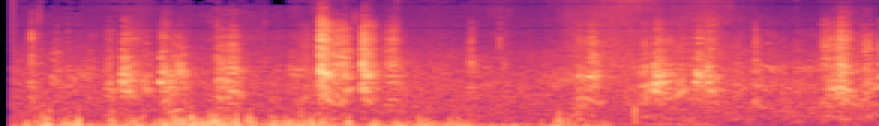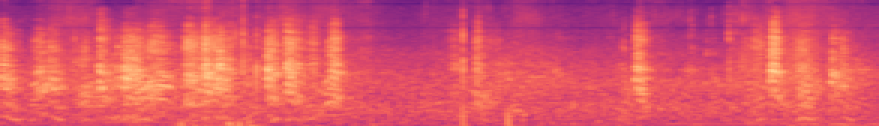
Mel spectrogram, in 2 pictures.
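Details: Many chinstrap penguins at Half Moon Bay, South Shetland Islands, Antarctica, give harsh, braying squawks that overlap at a rapid pace, several each second; a low wind rumble fills the first few seconds.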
